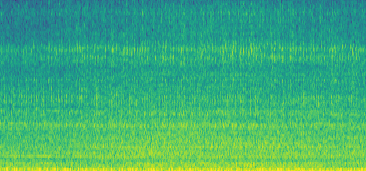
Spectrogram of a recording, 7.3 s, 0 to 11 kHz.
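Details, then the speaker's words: 2020 BMW F82 M4 with a camshaft bolt knocking from the exhaust side of the engine: steady idle with the hood open, rattling gone, only a light even injector tick remains. "Yeah. So, no more No more rattling. It's just that sound from the fuel injectors."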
